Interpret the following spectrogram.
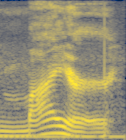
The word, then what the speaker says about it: Meijer: We went into a King Supers and it had Meyer. So is Myers the same as Fred Meyers? No. Okay. So Kroger owns a chain called Fred Meyers. Yeah, Meyer is spelled Meijer.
